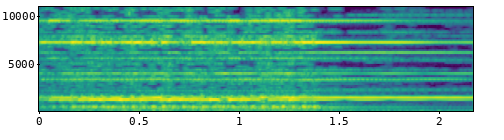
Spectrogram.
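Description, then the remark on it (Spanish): A telephone rings with a steady, bright electronic trill, loud, sounding on its own before trailing off near the end. “¿Cogerías la llamada?”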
